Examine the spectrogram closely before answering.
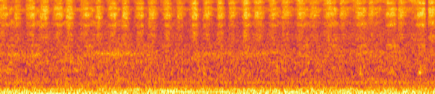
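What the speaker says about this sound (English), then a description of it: "I'm going to shade with my pencil at an angle in small circles" Pencil held at an angle shading in small circles on paper during a white charcoal drawing practice, a close, continuous scratchy rubbing with a quick repeating circular rhythm and no talking.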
